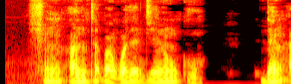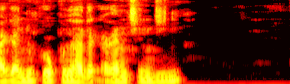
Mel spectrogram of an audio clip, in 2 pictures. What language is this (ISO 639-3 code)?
hau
